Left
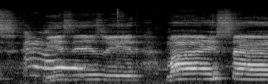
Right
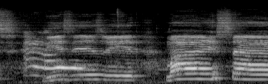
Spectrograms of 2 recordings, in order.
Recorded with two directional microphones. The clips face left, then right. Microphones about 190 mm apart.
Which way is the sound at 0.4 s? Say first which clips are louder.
Right 2 dB; 15° right (ahead or behind).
